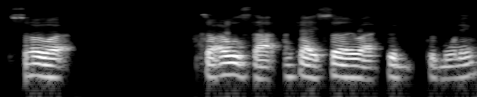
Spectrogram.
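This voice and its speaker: A man talks at a medium pitch and a fairly slow pace. His intonation is flat and monotone. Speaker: athletics statistician, interviewer. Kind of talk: interview questions. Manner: hesitant, many fillers.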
